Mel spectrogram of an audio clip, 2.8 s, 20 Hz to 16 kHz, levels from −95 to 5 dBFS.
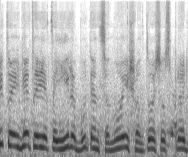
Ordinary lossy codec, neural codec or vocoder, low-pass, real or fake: Opus, 16 kbps; none; 14.4 kHz; real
